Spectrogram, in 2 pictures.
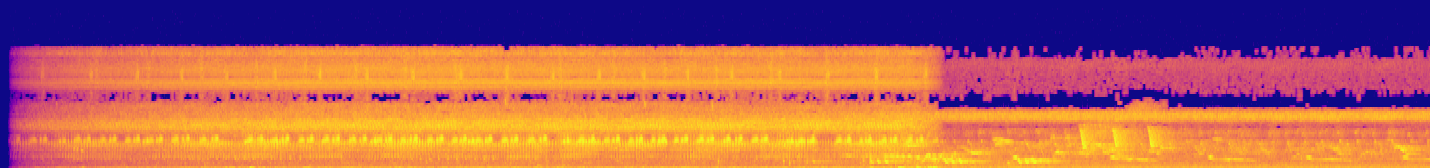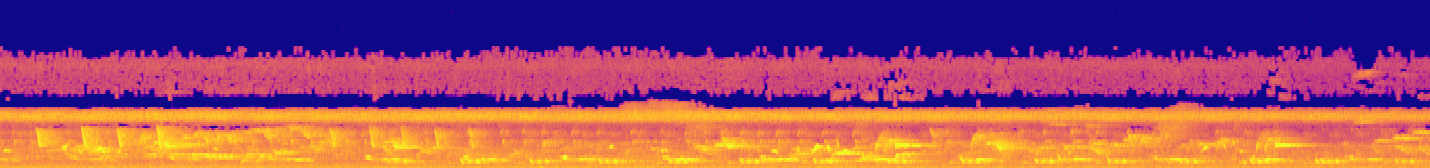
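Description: Insects trilling steadily in a dense chorus, cut off abruptly about nine seconds in, followed by birdsong: one bird repeating a short falling call over and over at a steady pace, with other birds chirping higher.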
